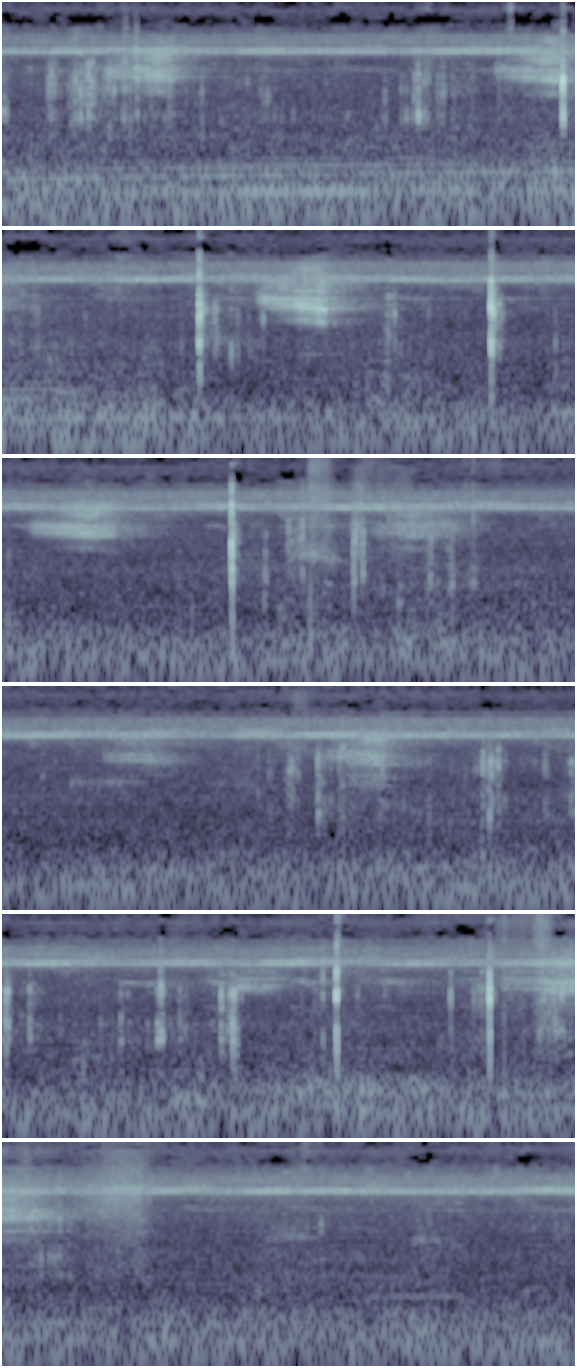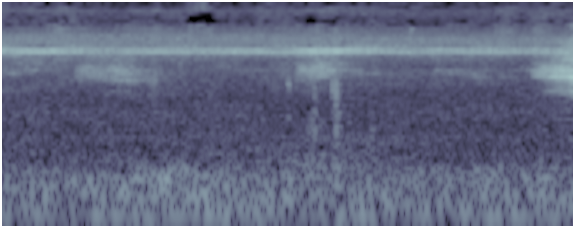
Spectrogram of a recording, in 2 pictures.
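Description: Woodland insects singing in one steady high-pitched drone. Short chirping calls repeat every couple of seconds, and there are scattered sharp clicks and snaps.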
